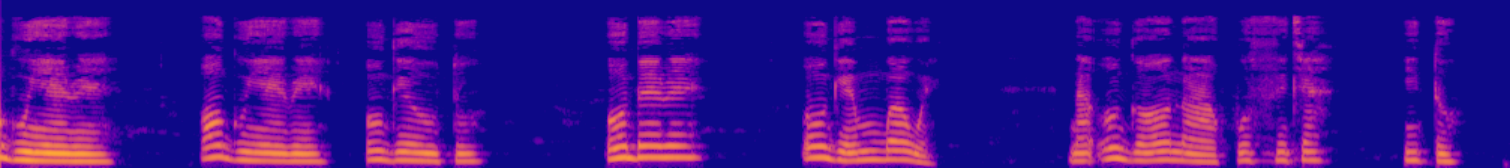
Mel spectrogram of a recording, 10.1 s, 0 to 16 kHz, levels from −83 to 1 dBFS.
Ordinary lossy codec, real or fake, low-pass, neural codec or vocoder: MP3, 48 kbps; real; 10.8 kHz; none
